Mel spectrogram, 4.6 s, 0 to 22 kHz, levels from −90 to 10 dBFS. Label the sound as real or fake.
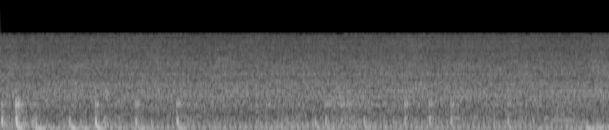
real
